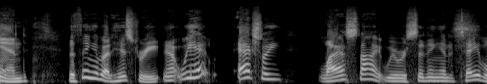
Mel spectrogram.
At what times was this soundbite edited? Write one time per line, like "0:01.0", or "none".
0:03.0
